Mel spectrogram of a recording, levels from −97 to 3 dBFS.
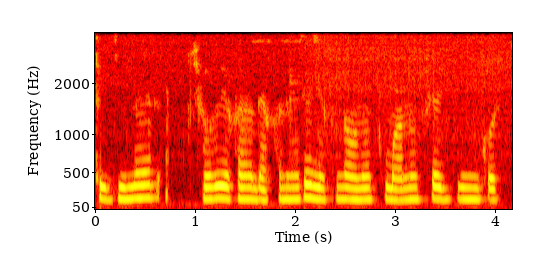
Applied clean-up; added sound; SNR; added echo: none; Frying (food); 20 dB; none.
